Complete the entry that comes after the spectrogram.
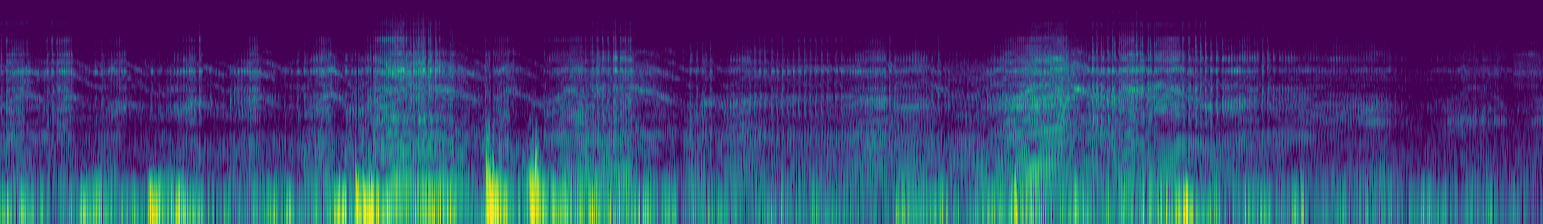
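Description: Trail motorcycle engine revving up and down in repeated surges as the bike climbs a steep dirt bank, with a couple of sharp knocks about four seconds in.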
